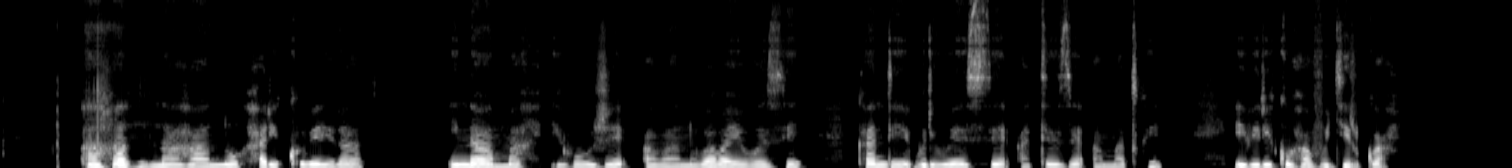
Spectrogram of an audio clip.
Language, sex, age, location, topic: Kinyarwanda, male, 18-24, Kigali, government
